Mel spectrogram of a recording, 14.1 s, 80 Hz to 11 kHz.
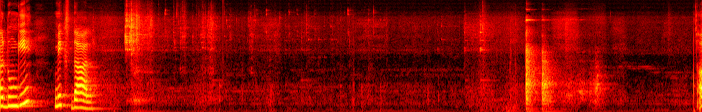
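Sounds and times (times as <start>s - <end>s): lentils sliding into a pot: 2.0s - 5.7s, 11.1s - 12.2s
glass bowl clacking on counter: 10.5s - 12.0s.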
